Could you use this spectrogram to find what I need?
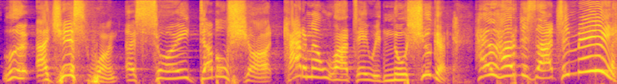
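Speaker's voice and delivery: slow, loud, high outraged dwarf shout; Bran ordering angrily. Acted. Bran shouting at a Starbucks barista over his latte. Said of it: "I wanna hear Bran order".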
